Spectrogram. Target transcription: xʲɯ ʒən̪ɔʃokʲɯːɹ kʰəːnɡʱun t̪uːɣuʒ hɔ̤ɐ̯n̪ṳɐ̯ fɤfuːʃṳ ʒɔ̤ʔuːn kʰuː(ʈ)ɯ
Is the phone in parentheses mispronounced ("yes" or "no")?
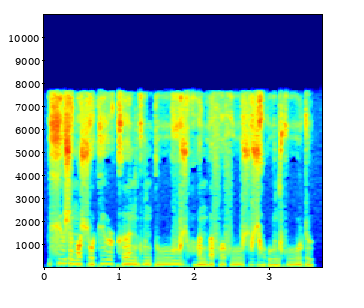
no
